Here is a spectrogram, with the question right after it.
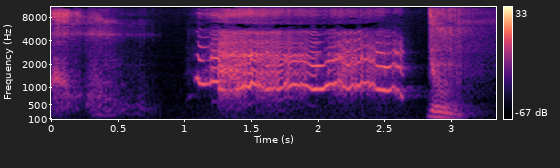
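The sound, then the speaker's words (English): A voice imitates a car crash: a long, high, wavering screech held for about a second and a half, followed by a short, harsh burst that drops in pitch. “Give me another sound effect to do. Crashing car.”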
